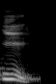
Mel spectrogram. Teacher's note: Quando a gente faz um i anterior, língua para frente.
